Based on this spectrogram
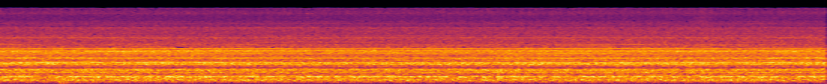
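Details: Hotpoint Aqualtis washing machine, bearings just started to go today: continuous heavy roar with a rough rumbling undertone that never lets up while turning; drum bearing rumble.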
